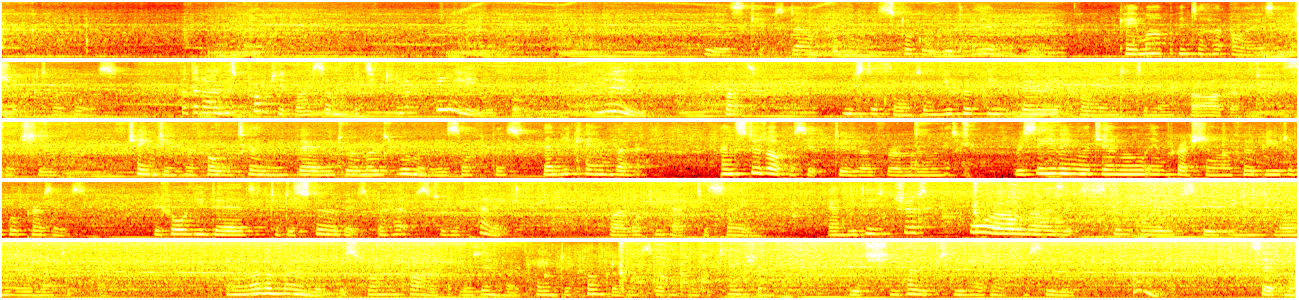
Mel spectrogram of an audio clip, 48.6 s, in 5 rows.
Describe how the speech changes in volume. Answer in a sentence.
The volume of the speech stays about the same.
